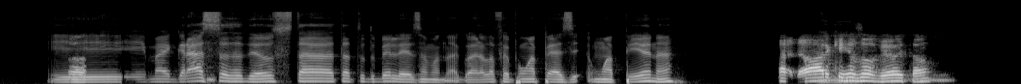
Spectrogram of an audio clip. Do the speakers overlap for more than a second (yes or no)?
no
